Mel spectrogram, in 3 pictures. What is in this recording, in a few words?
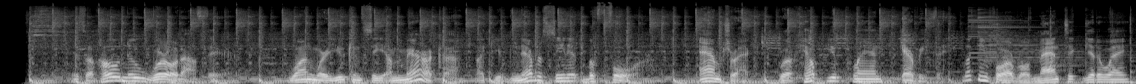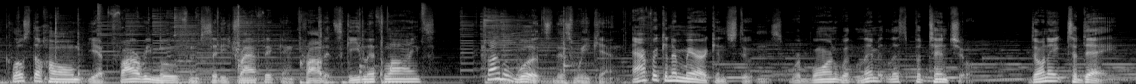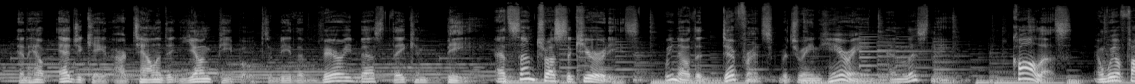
commercial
